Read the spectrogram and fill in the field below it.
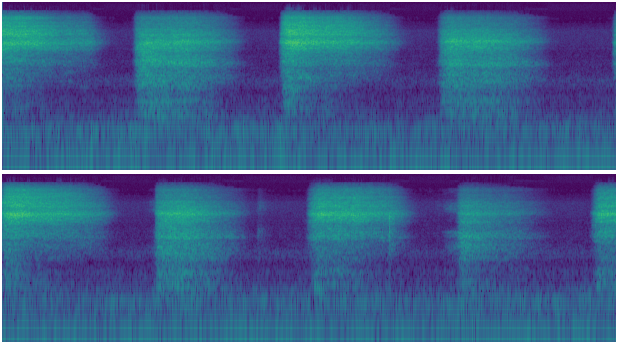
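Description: Deep breathing in and out during slow yoga head rotations, with about eight to nine regular breathy hisses, each rising and falling, evenly spaced and close, in a quiet room with no talking.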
